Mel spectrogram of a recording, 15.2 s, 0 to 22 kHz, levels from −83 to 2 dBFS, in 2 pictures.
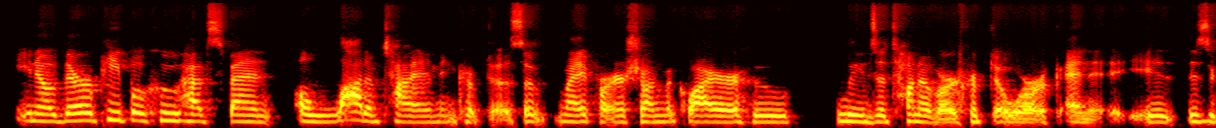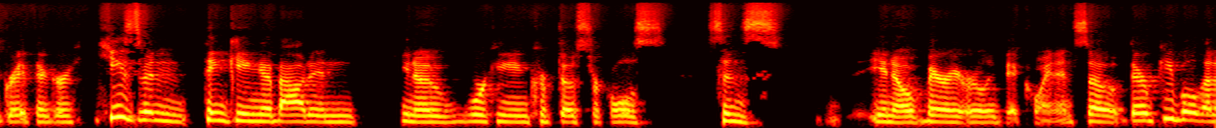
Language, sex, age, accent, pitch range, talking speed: English, female, 20-39, American, 195-235 Hz, 215 wpm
